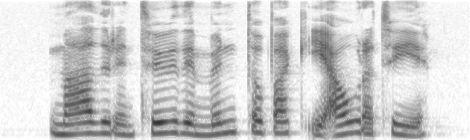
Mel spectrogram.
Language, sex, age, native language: Icelandic, female, 40-49, Icelandic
